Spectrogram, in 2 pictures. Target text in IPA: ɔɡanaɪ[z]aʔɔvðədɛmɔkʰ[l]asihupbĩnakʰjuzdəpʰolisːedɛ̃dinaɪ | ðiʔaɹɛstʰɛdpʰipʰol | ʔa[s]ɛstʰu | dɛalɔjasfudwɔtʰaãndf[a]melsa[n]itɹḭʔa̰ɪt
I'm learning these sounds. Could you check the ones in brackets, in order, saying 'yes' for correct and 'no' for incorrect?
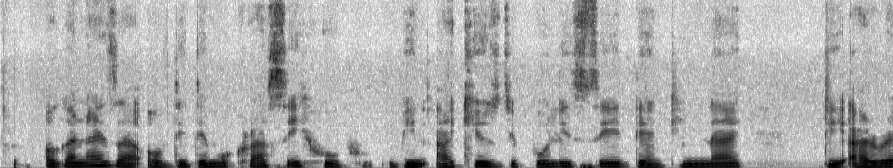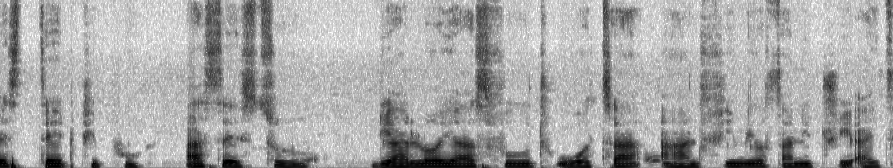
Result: yes, no, yes, no, yes

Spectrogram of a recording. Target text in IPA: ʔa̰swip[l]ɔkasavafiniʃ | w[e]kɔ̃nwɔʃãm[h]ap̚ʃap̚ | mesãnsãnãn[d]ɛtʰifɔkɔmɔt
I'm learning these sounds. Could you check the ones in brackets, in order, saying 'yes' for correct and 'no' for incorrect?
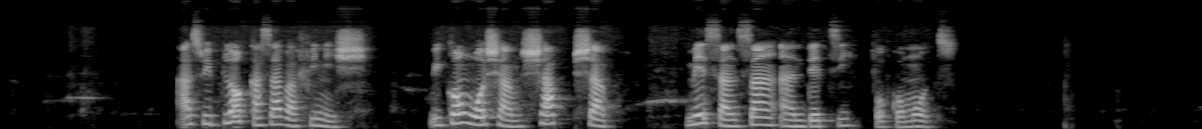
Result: yes, no, no, yes

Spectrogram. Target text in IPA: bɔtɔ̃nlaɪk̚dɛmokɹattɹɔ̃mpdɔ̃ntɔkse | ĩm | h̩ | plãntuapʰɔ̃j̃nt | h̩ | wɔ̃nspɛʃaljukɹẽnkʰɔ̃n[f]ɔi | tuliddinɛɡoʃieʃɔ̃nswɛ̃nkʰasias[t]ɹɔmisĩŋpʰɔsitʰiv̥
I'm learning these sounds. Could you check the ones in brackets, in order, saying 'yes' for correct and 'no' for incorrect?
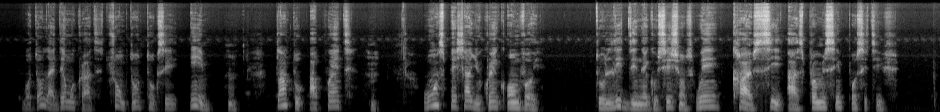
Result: no, no

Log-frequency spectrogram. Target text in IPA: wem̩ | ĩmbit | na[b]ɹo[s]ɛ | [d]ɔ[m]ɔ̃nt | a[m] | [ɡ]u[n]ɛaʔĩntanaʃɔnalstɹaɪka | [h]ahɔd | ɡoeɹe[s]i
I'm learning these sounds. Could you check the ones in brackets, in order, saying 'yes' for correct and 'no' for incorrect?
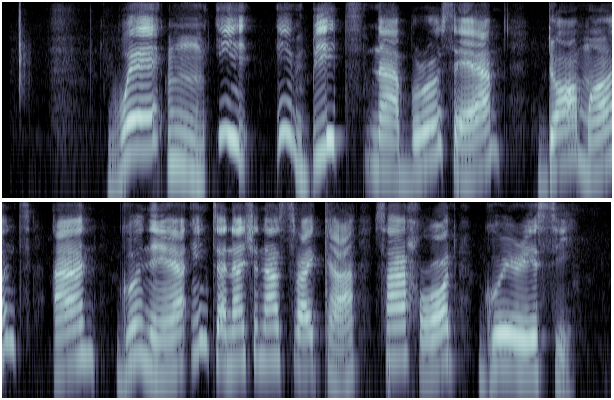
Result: yes, yes, yes, yes, no, yes, yes, no, yes

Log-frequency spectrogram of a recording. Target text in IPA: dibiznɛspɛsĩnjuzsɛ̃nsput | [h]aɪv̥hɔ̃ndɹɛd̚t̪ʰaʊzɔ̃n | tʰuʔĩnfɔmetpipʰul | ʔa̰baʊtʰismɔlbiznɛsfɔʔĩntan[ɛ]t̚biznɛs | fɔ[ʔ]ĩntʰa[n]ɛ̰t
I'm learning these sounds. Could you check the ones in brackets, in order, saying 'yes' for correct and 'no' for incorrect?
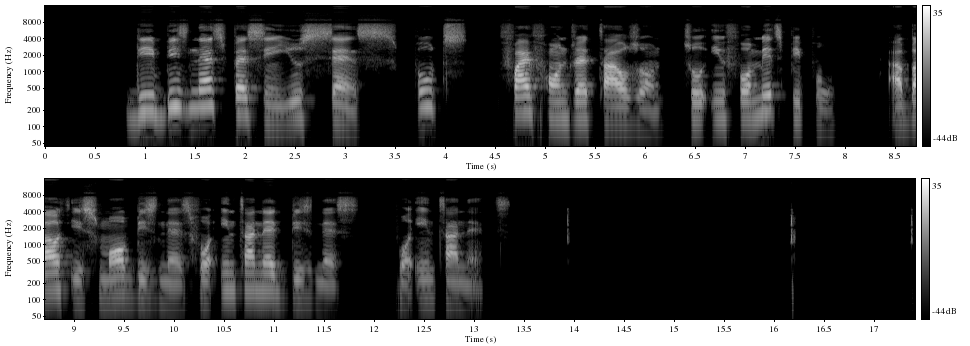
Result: no, yes, yes, yes

